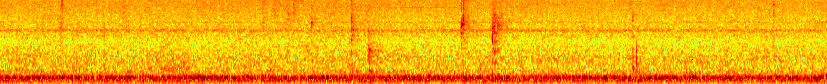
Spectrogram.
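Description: A steady low machine hum, like room equipment or ventilation running, with a few faint light taps near the middle as a plastic drafting triangle is moved about on paper.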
